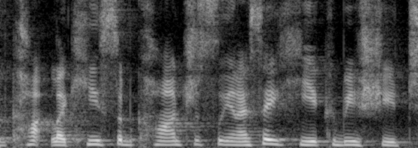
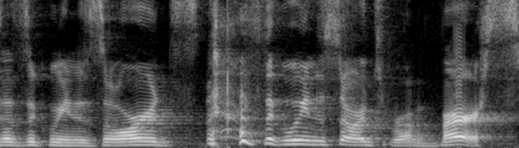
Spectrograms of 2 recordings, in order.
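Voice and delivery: words broken up by laughing throughout. Reading out a card to viewers, laughing while talking. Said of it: "I'm sorry, I'm laughing".

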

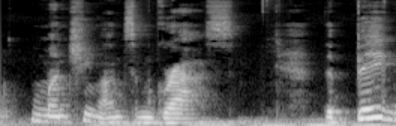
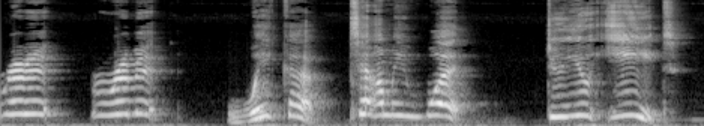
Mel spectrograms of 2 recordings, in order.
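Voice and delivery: very loud, very high shouted yell; 11 semitones higher than usual. A little frog calls to a cat it meets on the road, shouting very loudly. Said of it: "In a very loud voice, the frog shouted".

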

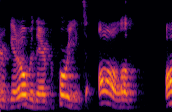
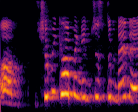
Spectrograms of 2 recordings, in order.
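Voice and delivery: very high, scrawny, pleading little goat voice; 13 semitones higher, 5 dB louder than usual. Telling a story, speaking as the goat, in a small skinny goat voice. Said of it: "I'm skinny and I'm scrawny".

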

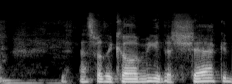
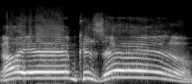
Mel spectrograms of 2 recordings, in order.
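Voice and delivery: high, slow, drawn-out yell. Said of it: "He's yelling this".

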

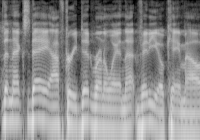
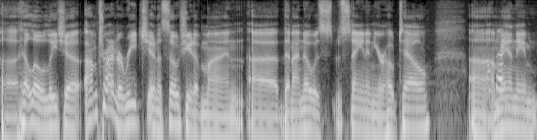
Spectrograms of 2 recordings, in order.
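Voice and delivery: normal talking voice

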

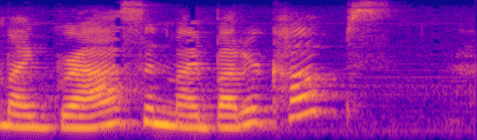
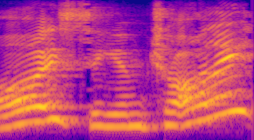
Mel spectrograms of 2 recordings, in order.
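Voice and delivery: loud, eager, thrilled, excited delivery; 6 dB louder than usual. Narrator reads Grandpa Joe answering Charlie about the little man; excitedly. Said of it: "said Grandpa Joe excitedly".

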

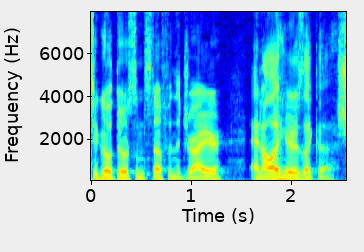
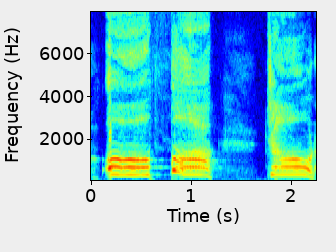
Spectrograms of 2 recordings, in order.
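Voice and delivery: very high, shrill, very loud scream; 11 dB louder than usual. Telling a friend about finding a snake, retelling screaming for a brother. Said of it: "I'm screaming for my brother".

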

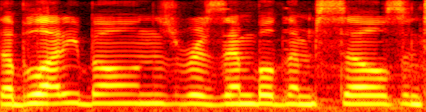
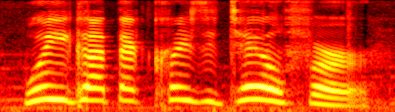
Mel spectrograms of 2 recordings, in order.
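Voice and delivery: gasping, rising high pitch; 6 semitones higher than usual. Narrating a hunter who sees a raccoon tail beside him, gasped. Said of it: "The hunter saw the tail and gasped".

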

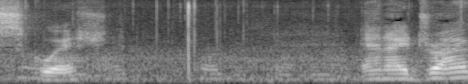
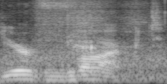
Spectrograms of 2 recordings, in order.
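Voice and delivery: ordinary talk, nothing marked

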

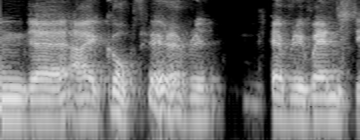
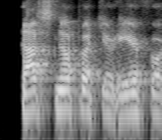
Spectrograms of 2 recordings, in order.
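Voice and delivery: put-on woman's voice, broad Derry accent laid on thick; 3 semitones higher than usual. Speaker quotes a woman's reply to him, in a strong Derry accent. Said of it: "in the strong dairy accent".

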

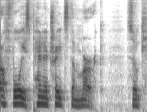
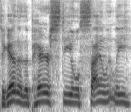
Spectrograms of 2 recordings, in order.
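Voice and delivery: plain

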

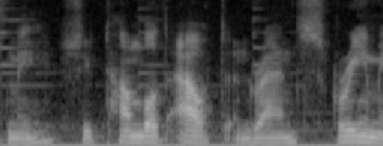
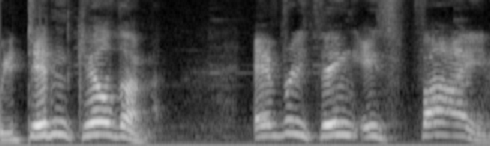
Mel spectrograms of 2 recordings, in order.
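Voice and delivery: very loud, very high yell, "fine" stretched; 13 semitones higher, 12 dB louder than usual. Narrator reading a man's line as he runs out after her, yelling.

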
